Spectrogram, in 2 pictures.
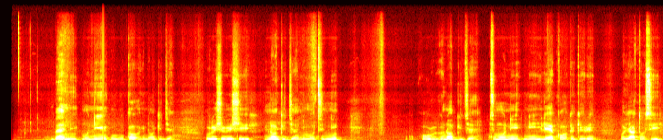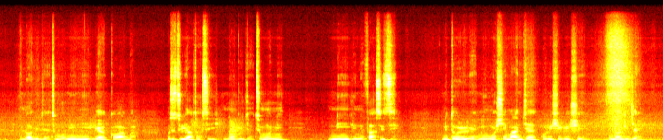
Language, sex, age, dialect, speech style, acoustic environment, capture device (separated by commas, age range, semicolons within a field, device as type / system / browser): Yoruba, male, 18-24, Nigeria - Lagos Yoruba, relaxed, people talking, mobile / Linux / Chrome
